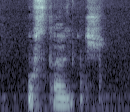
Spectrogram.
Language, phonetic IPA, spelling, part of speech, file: Polish, [uˈstalʲit͡ɕ], ustalić, verb, LL-Q809 (pol)-ustalić.wav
